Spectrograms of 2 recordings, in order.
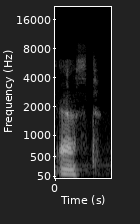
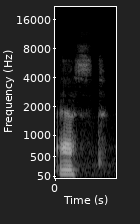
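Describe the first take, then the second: First: The k sound is dropped before the t. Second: The k sound is dropped before the t.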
